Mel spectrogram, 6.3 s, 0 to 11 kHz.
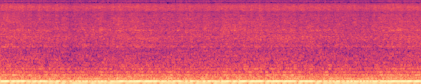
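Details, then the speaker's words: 1987 GT V8, warm, after throttle blade opening adjustment for hot crank/no-start and surge: starts easily, holds steady low idle with only faint slow rise and fall, mild idle surge remaining. "start it up again fairly easily and just a little bit of idle surge and not even as dramatic"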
